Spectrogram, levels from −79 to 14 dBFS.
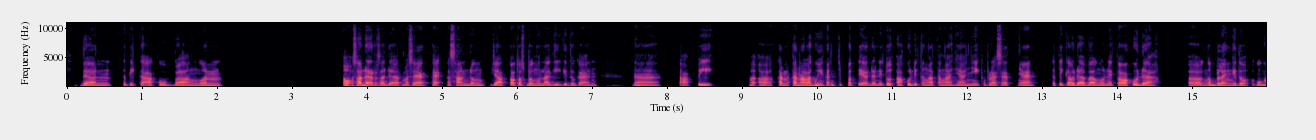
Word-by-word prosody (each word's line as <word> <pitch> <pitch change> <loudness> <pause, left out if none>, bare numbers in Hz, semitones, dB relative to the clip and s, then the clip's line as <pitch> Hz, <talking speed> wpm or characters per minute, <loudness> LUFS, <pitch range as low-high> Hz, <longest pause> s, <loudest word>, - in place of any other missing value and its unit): Dan 140 0 +1 0.2
ketika 135 -2 -1
aku 125 - -3
bangun 130 +8 0 1.6
Oh, - - +8
sadar, 155 -11 +6
sadar. 120 -5 +1
Maksudnya 150 +6 +1
kayak 125 - -2
kesandung, 135 +3 0
jatuh, 155 - +3
terus 170 - +1
bangun 125 0 0
lagi 145 +3 0
gitu 120 -2 -6
kan. 105 +5 -3 0.5
Nah, 110 -2 -2 0.2
tapi 175 0 -2 0.5
heeh, - - 0
kan 155 - +3
karena 175 0 +5
lagunya 175 +1 +3
kan 230 -1 -3
cepat - - -4
ya, 115 - +3
dan 115 - -2
itu 170 - +1
aku 145 +4 +1
di 140 - -2
tengah-tengah 120 -2 -1
nyanyi 115 +5 -2
keplesetnya. 115 - -2 0.2
Ketika 135 0 -2
udah 125 -1 +5
bangun 120 0 +3
itu - - -21
aku 190 -1 +4
udah, 125 -2 +4 0.5
eee, 125 0 +2
nge-blank 165 -3 +2
gitu. 135 - +1
Aku - - -9
130 Hz, 160 wpm, -23 LUFS, 120-160 Hz, 1.6 s, Oh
